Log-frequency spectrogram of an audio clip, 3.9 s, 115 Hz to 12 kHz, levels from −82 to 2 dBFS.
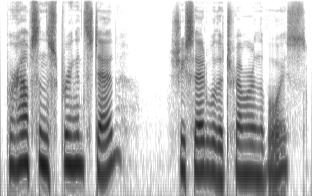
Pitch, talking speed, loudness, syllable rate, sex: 220 Hz, 200 wpm, -17 LUFS, 5.5 syllables/s, female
